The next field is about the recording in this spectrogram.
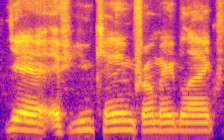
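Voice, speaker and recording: Husky, blunt man ranting on a podcast. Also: lowish voice, measured pace, darkish tone. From United States. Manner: profane, blunt, ranting with laughs. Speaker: podcast host. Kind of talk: solo podcast rant.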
